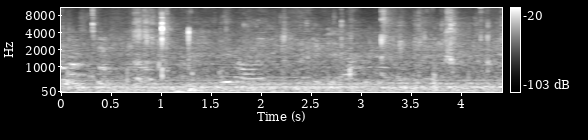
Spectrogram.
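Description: Quiet close-up eating: chicken nuggets being chewed, with a few short crisp bite and crunch clicks scattered through.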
